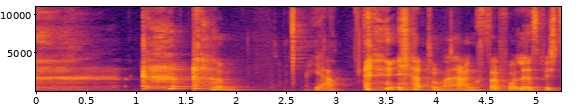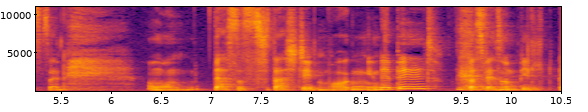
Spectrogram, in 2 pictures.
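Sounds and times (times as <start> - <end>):
person coughing: 1.0 - 2.0
speech: 1.8 - 2.1, 2.8 - 10.4.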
